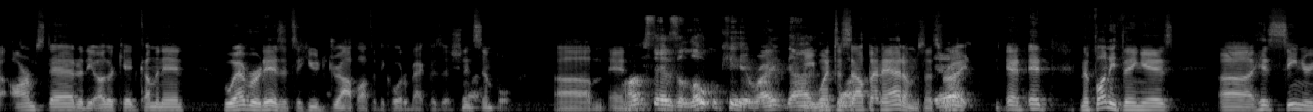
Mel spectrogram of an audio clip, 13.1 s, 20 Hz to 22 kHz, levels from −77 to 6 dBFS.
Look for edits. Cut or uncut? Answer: cut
